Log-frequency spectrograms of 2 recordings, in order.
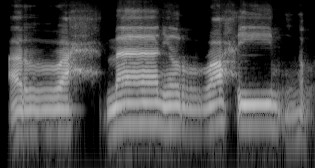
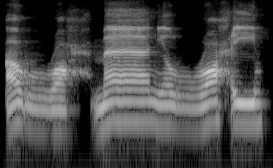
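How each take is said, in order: First: The r sounds are light and thin. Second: The r sounds are heavy and thick. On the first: The speaker calls it wrong. "nggak boleh kita baca dengan" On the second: The speaker calls it right. "Tapi harus tebal"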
